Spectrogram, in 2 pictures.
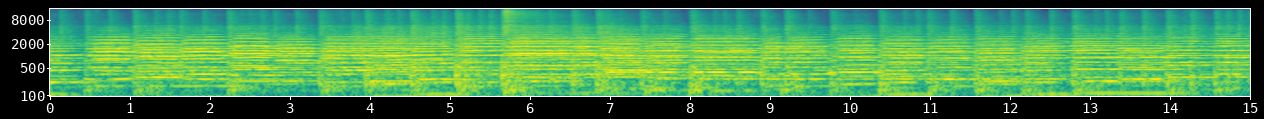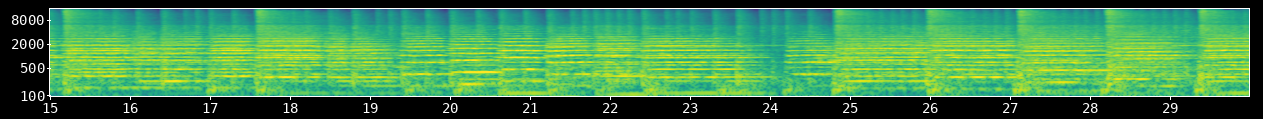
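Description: Band music led by brass instruments, trumpets and trombones carrying the melody, with percussion strikes; it pauses briefly about 24 seconds in, then resumes.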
